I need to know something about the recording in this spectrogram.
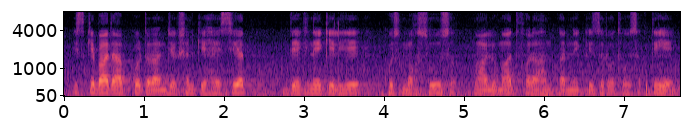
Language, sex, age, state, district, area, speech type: Urdu, male, 30-45, Delhi, North East Delhi, urban, spontaneous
